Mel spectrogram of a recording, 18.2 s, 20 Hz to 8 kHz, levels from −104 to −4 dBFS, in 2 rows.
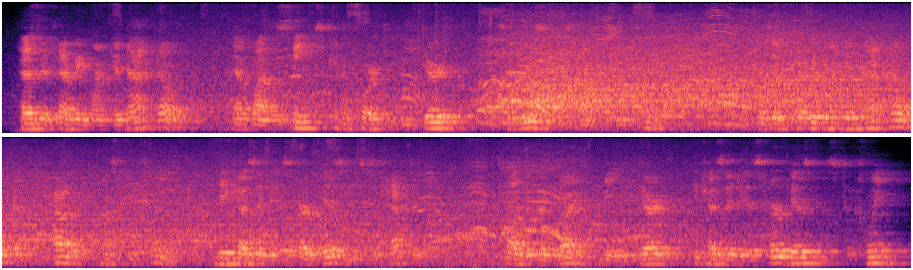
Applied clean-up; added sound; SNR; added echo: none; Crowd / Cheering; 3 dB; reverberation time 0.9 s.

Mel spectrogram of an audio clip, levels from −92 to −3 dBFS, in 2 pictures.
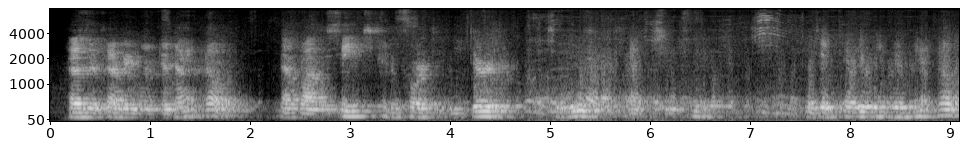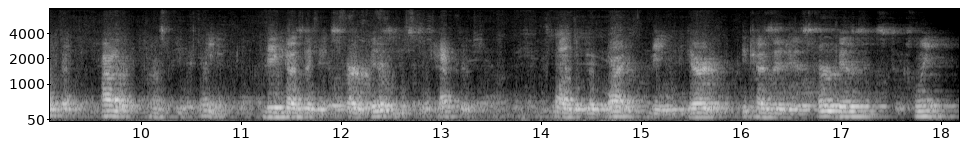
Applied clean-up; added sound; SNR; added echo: neural separator model SepFormer DNS4.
